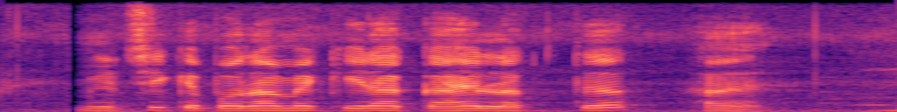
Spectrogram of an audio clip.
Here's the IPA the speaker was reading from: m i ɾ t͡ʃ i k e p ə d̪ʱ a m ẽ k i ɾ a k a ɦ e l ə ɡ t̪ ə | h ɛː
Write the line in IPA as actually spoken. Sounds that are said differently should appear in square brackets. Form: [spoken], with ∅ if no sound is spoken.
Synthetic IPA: m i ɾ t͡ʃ i k e p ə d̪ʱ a m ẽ k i ɾ a k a ɦ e l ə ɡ t̪ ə | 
